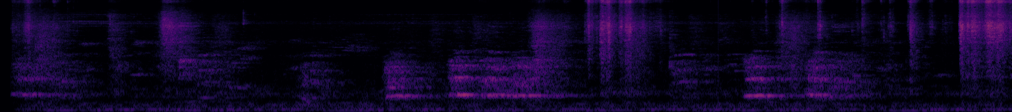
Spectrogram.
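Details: Pet Chihuahua dogs playing at home indoors; short high whimpering whines and yips arrive in bursts near the third and sixth seconds, over a steady low hum with clattering knocks and some human voice.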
